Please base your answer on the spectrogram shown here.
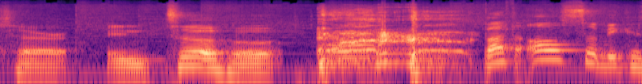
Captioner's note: coughs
